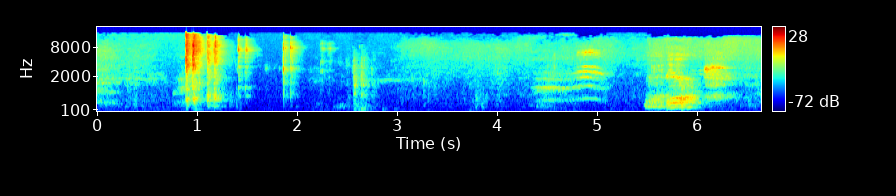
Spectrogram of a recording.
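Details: Domestic cat family indoors at afternoon play time, a mother cat with five kittens born on April 14th: knocks and clicks early on, then two short harmonic mews near the end, with soft room noise and faint talk.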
